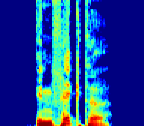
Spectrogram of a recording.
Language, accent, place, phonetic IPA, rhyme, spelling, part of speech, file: German, Germany, Berlin, [ɪnˈfɛktə], -ɛktə, Infekte, noun, De-Infekte.ogg
- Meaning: nominative/accusative/genitive plural of Infekt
